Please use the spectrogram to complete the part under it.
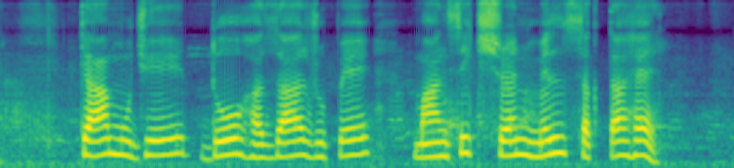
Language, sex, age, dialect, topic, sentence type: Hindi, female, 31-35, Marwari Dhudhari, banking, question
